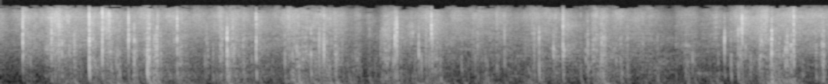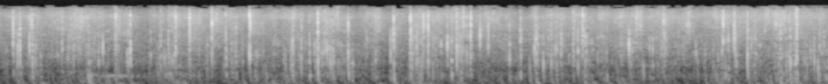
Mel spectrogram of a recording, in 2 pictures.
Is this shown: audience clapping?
no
